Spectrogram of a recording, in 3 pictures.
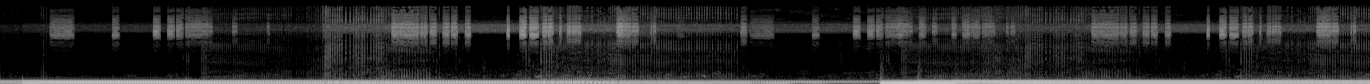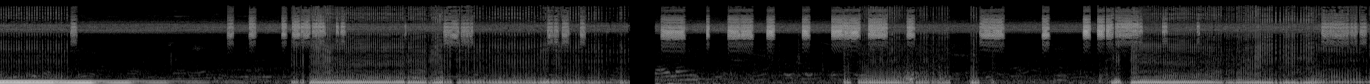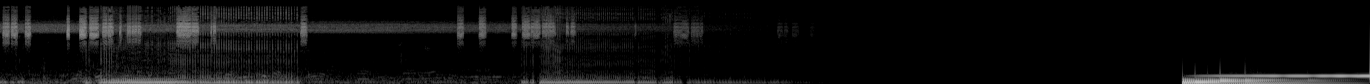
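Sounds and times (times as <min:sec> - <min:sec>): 
multispecies soundscape: 0:00.0 - 0:16.0, 0:39.2 - 0:41.0.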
